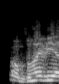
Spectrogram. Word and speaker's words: Oblivea: I hope I'm pronouncing it correctly. Oblivia is correct.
